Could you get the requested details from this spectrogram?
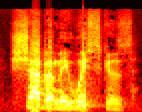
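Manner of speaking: put-on loud grumpy old villain; Mister Gum grumbling. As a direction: curse under your beard. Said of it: "he heard Mister Gum mutter".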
